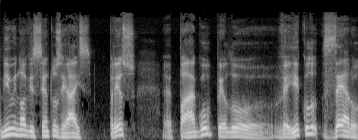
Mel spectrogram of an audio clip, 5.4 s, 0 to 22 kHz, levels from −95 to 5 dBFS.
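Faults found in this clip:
No findings: the call and media quality review turns up no faults in this speech audio.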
